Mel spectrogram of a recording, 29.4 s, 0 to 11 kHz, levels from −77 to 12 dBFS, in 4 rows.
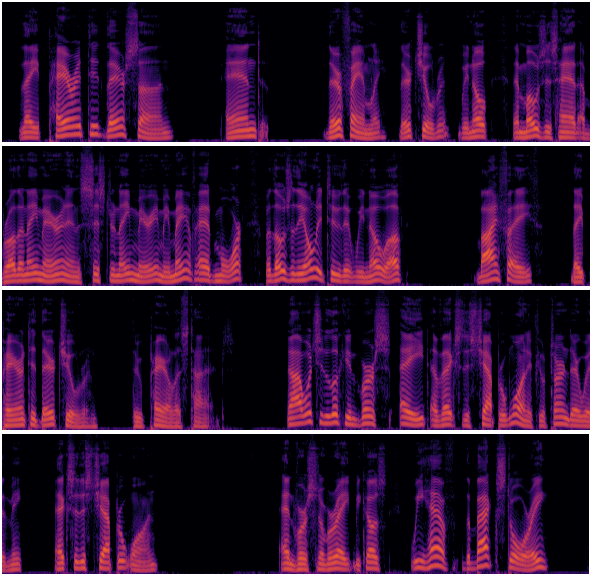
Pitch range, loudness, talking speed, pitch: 115-150 Hz, -27 LUFS, 160 wpm, 130 Hz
